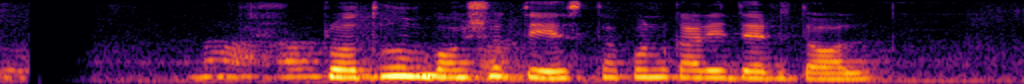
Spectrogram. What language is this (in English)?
Bangla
